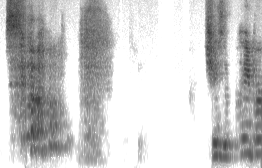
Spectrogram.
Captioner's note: laughs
